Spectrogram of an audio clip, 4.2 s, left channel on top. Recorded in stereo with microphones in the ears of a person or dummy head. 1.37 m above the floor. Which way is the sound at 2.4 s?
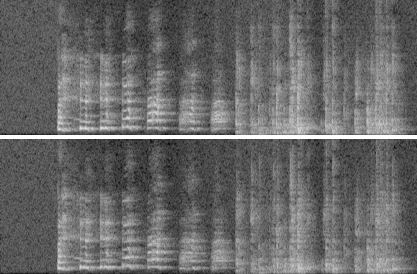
30° left (ahead or behind).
